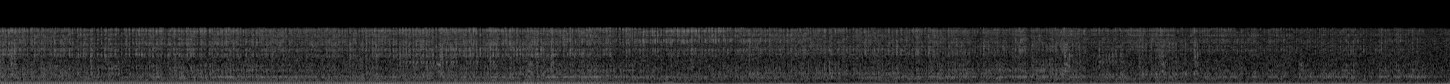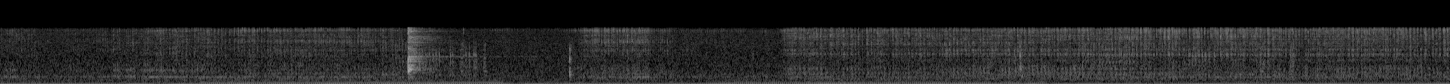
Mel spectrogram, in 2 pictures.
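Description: Solar-powered toy locust's tiny motor buzzing, shaking the toy so its wire legs rattle on the wooden desk in a steady mechanical chatter. One sharp click about two-thirds of the way through.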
